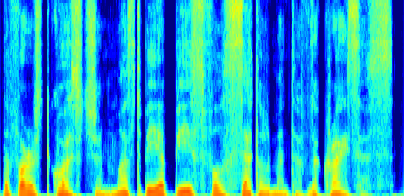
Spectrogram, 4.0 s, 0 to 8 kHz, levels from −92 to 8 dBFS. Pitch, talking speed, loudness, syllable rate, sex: 110 Hz, 165 wpm, -19 LUFS, 4.3 syllables/s, male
